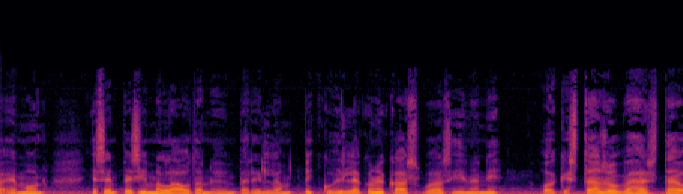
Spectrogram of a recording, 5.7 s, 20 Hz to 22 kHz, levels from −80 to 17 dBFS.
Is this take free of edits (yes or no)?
yes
